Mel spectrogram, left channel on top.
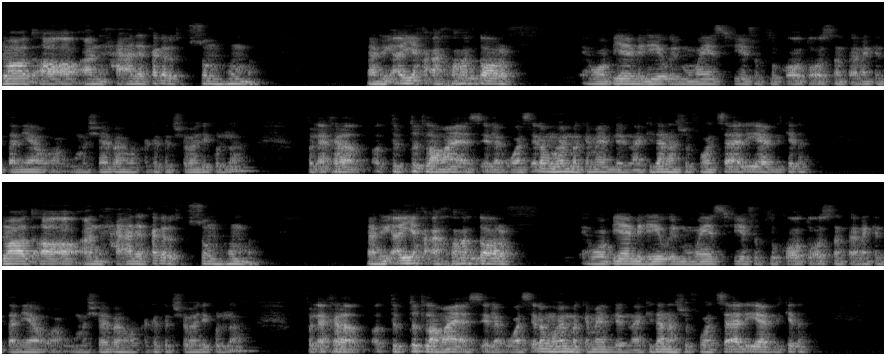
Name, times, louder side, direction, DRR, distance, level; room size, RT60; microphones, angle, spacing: voice 1, 0.0-2.5 3.6-5.1 5.8-11.6 11.9-16.8, right 1 dB, 60° right, 2.6 m, -26 dB
4.7 x 2.7 x 3.6 m
head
